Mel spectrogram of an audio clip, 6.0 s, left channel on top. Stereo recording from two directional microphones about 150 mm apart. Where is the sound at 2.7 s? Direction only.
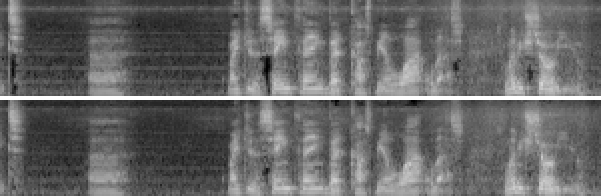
20° left (ahead or behind).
